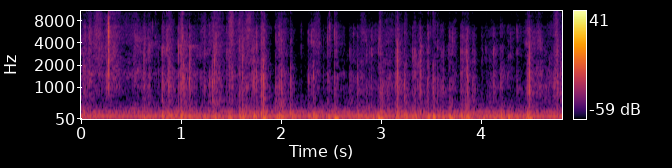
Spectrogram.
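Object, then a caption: Metallic foil bubble mailer. A pink metallic foil bubble mailer lying on a table is tapped and scratched with fingertips and short painted nails. Quick crinkly taps and scratches sit over a steady low hum, with brief bright clicks scattered through the clip.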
